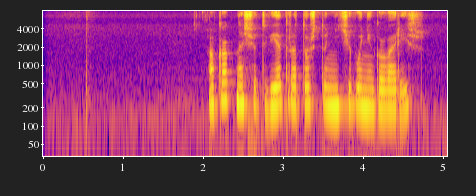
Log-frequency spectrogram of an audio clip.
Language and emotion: Russian, neutral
